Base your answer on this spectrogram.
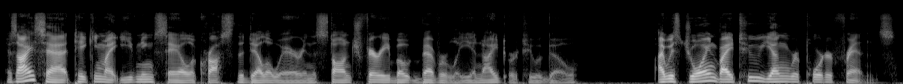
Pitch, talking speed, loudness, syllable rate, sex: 100 Hz, 195 wpm, -22 LUFS, 5.2 syllables/s, male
